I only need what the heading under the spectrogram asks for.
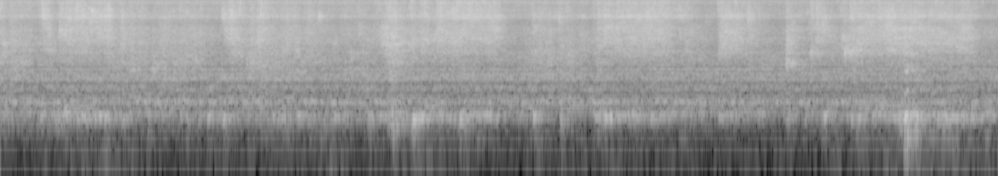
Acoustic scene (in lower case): restroom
